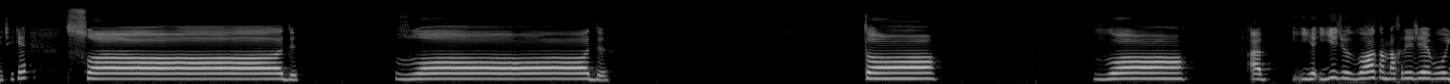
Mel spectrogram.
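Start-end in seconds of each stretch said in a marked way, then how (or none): 0.7-11.8 full letter names held on a level tone; drawn-out letters. Shown as a demonstration. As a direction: sustain each rounded vowel evenly. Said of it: "پانچ انگلیوں کے برابر کھینچیں گے".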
